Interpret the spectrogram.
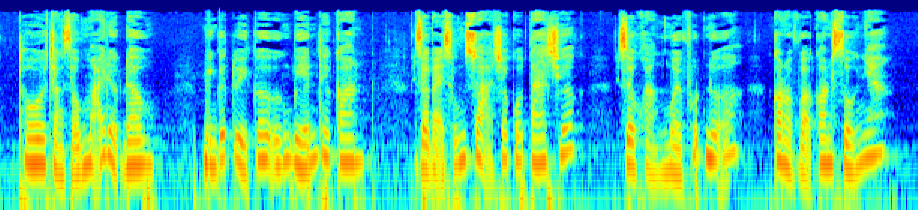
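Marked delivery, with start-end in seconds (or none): none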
